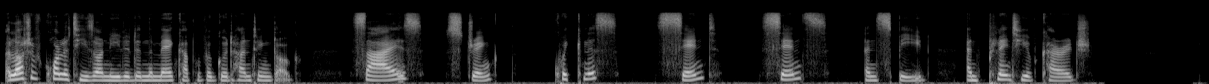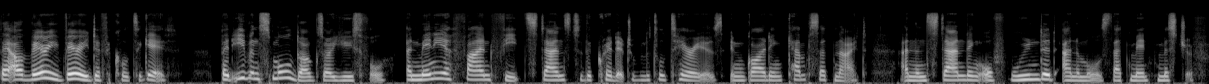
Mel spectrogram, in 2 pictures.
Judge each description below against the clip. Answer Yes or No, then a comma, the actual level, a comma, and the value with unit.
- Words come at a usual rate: Yes, average, 155 wpm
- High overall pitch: Yes, high, 205 Hz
